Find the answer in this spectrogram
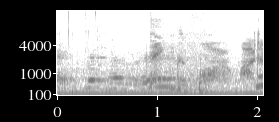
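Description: A child whispering softly, with a steady low hum underneath.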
